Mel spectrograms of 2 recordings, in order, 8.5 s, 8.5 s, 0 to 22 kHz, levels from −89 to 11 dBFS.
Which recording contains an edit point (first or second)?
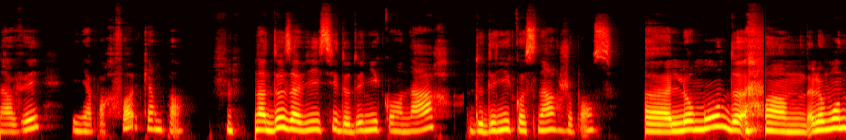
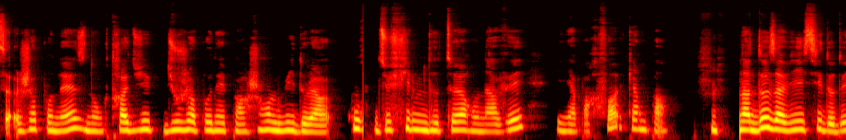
second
